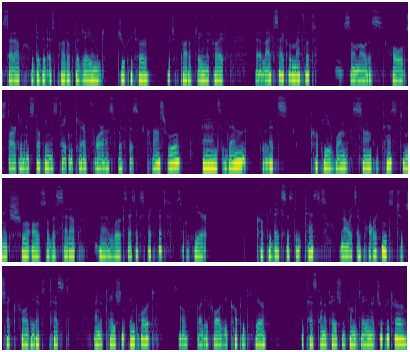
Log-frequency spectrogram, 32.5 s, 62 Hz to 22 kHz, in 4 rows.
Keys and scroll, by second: 17.8 ctrl+c, 19.7 ctrl+v, 21.0 ctrl+x.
